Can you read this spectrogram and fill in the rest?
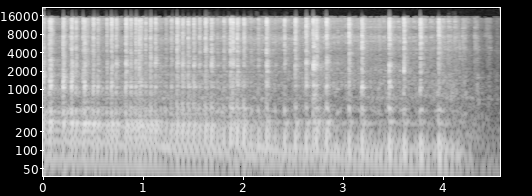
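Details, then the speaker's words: Long-stored old car being started with its carburetor flushed again because rotten fuel is still coming through. Rough, uneven, smoky firing settles into choppy running, then fades out. Smoky running on stale fuel. "Okay, now we got something. I think we'll let the smoke kind of clear out, let him breathe, and see if we can fire it up again. Okay, so we're flushing out our carburetor again. We're still getting some rotten fuel."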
